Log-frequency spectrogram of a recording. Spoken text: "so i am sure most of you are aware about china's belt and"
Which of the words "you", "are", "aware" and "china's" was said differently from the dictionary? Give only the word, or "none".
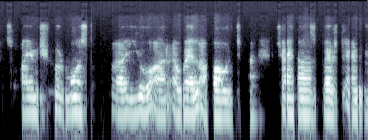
aware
